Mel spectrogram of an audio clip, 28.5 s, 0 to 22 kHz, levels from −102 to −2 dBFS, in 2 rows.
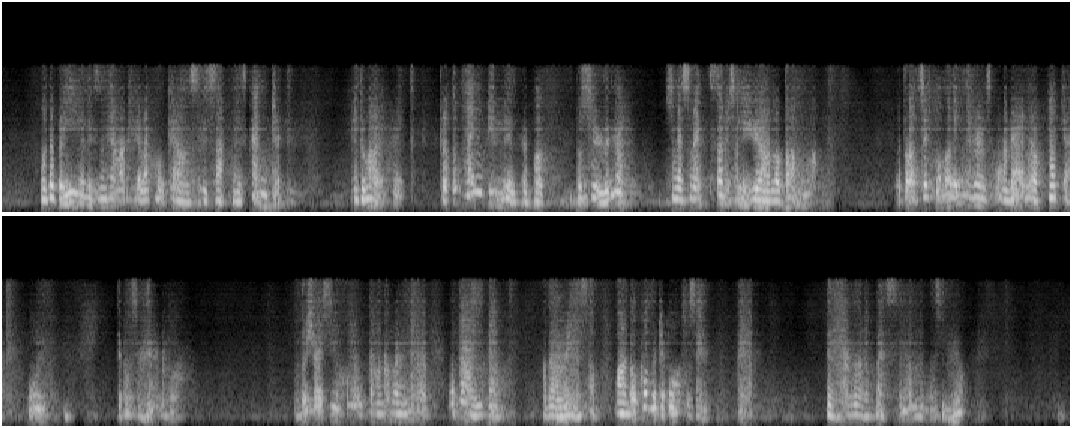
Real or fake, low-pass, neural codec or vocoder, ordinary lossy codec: fake; 7.2 kHz; codec, 44.1 kHz, 0.9 kbps, DAC; none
